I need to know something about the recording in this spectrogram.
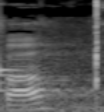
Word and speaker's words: pho: And today we are enjoying some amazing pho.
